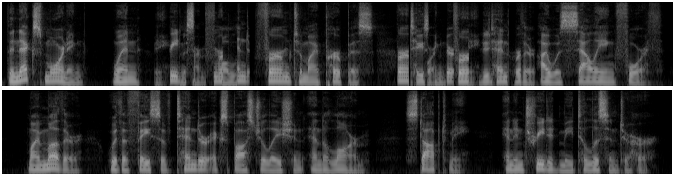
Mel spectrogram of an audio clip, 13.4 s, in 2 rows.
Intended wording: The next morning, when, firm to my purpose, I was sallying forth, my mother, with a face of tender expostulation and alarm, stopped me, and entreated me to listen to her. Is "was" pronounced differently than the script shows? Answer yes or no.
no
